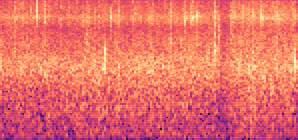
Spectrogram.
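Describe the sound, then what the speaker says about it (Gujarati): Heavy rain pours down during a windstorm, a loud, steady, unbroken hiss of water striking surfaces close by, with no voices. "વરસાદ ફૂલ ભૂકા કાઢે છે"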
